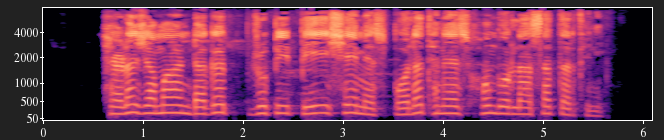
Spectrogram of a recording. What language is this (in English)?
Gawar-Bati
